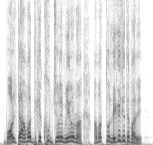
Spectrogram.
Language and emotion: Bengali, fearful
